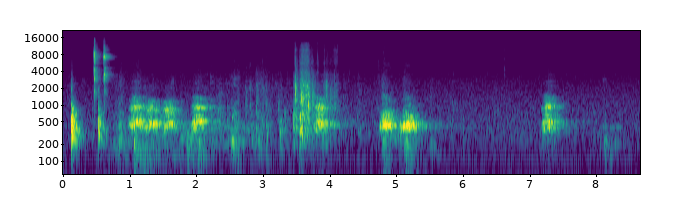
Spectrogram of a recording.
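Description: A sharp click from a training clicker at the start, marking the dog's play-dead hold. The dog then barks about five times, with short gaps between barks.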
